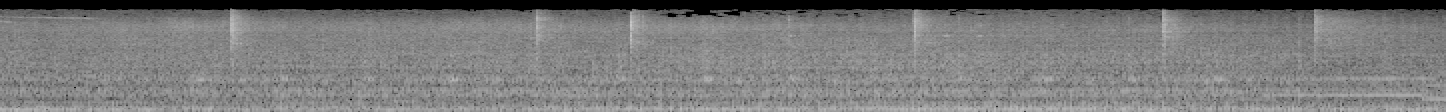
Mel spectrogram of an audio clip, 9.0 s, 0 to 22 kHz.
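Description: CC 203 diesel-electric locomotive's V12 diesel engine running hard as it pulls the train away from a standstill: a heavy, steady low rumble with occasional sharp clicks. Steady musical tones start near the end.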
